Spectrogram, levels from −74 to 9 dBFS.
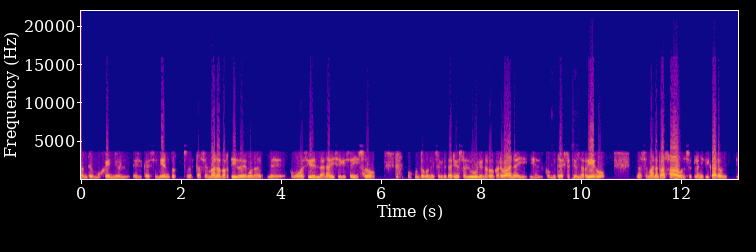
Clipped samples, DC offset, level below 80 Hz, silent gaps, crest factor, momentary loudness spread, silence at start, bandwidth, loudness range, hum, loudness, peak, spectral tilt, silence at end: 0.6%; under 0.1%; -52 dBFS; none; 12 dB; 14 LU; 0 s; 14 kHz; 3 LU; none; -11 LUFS; 0 dBFS; -5 dB/octave; 0 s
